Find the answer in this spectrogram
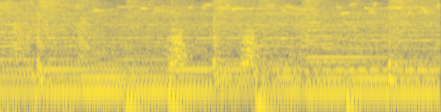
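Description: Background music with a dog barking twice about a second in.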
